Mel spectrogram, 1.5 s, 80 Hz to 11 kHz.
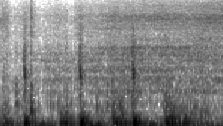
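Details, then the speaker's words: Kia Ceed 1.6 diesel after a frost of about −12 to −14 °C: slow, labored cranking at roughly three strokes a second with no firing; battery too weak to start the engine. "всесь ніц не буде це означає що машина не заведеться сьогодні Морозець і вже не заводиться що робити"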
